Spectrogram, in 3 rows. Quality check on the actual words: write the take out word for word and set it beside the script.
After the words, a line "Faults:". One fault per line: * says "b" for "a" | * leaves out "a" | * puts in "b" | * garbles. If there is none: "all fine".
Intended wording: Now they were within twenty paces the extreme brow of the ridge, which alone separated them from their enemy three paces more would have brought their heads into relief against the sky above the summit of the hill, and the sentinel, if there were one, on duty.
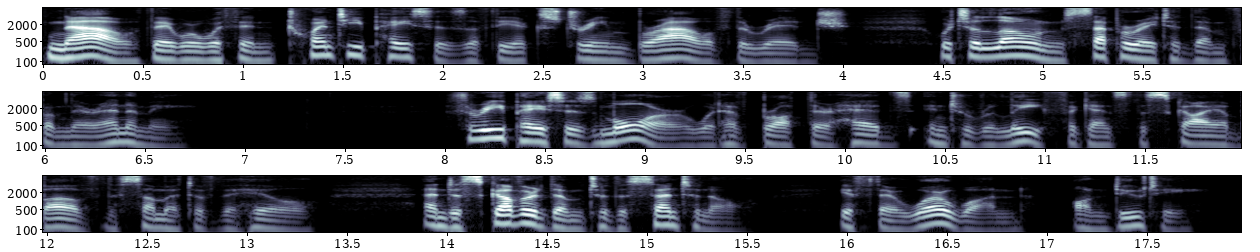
Now they were within twenty paces of the extreme brow of the ridge, which alone separated them from their enemy three paces more would have brought their heads into relief against the sky above the summit of the hill, and discovered them to the sentinel, if there were one, on duty.
Faults:
* puts in "of"
* puts in "discovered them to"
